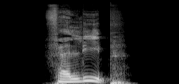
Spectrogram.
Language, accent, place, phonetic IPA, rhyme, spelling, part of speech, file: German, Germany, Berlin, [fɛɐ̯ˈliːp], -iːp, verlieb, verb, De-verlieb.ogg
- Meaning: 1. singular imperative of verlieben 2. first-person singular present of verlieben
